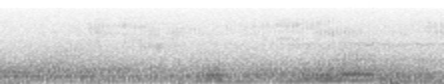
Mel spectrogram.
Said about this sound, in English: Chris Buescher now is leaving his pit box after getting some service on that Ford Mustang. He will race his way back out onto the racetrack.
